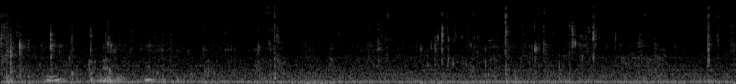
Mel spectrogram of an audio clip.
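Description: A person biting into and chewing a cheese-wrapped frankfurter pastry, with small wet mouth clicks scattered throughout, over a steady low hum.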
